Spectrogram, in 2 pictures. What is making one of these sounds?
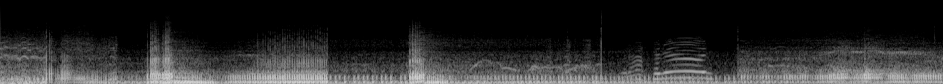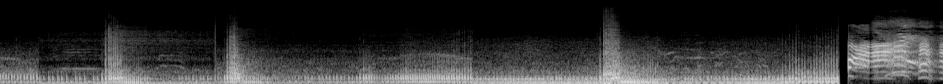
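A motorcycle engine idles and revs up close.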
